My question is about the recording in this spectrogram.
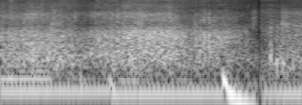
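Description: Skis sliding over snow during a turn, a steady scraping hiss.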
